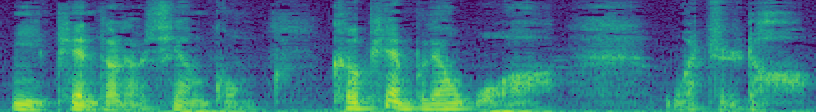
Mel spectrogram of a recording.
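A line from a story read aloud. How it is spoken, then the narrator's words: Soft sigh. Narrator (Chinese): 玉凤轻声叹息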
